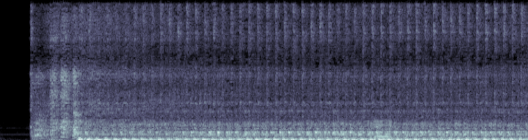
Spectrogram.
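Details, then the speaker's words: Royal Enfield Himalayan single, hot. Fires quickly and drops straight to a steady, even low idle about four beats a second; correct warm idle. "because the bike should do this it should go right to correct idle when"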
